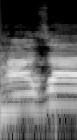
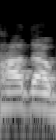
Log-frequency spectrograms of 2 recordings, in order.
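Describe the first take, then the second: First: The middle consonant is a z-like sound. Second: The middle consonant is a d sound. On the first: This is how the word is written. "लिखावट में हाजा आता है" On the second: This is how people actually say it. "लेकिन लोग हादा हादा बोलते हैं"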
